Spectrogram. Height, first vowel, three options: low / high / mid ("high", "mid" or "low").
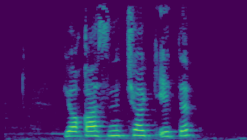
low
